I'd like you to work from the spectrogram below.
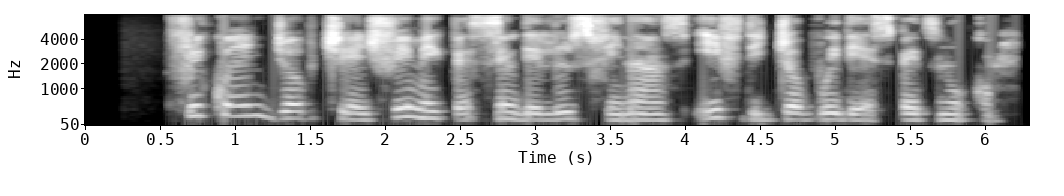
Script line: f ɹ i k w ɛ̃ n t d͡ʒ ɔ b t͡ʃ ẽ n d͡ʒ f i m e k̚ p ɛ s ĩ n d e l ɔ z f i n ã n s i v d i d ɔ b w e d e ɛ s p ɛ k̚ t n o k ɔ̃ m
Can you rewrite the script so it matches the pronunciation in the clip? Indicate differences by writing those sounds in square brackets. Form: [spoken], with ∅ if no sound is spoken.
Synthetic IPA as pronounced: f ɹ i k w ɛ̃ n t d͡ʒ ɔ b t͡ʃ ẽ n d͡ʒ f i m e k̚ p ɛ s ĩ n d e l [u] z f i n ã n s i [f] d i [d͡ʒ] ɔ b w e d e ɛ s p ɛ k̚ t n o k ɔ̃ m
